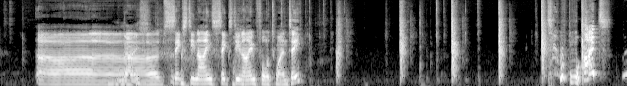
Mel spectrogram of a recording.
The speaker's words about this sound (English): That was my slow clap for you. Your very funny bit.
